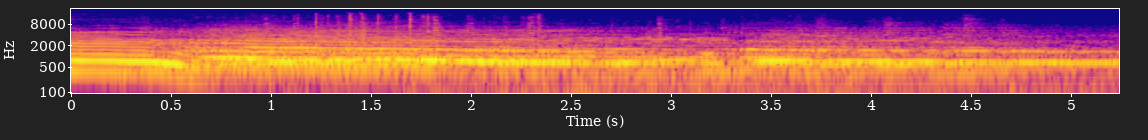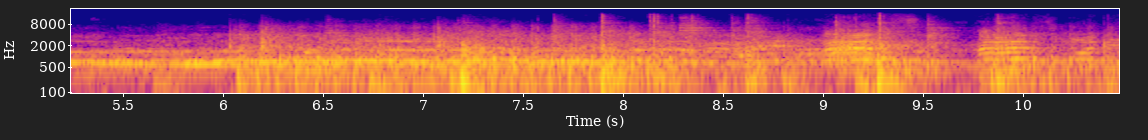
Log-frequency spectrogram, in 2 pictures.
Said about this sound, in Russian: Красноармейцы выскочили из казармы за майором. Сквозь дым и кирпичную пыль Валя видела какие-то фигуры, которые бежали, стреляли, падали.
